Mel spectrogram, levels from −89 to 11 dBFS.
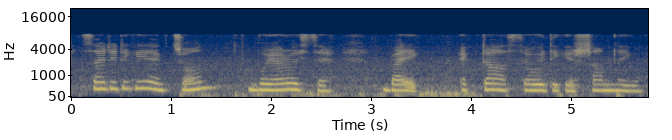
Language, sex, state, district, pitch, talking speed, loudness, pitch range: Bengali, female, Tripura, West Tripura, 250 Hz, 105 wpm, -14 LUFS, 220-270 Hz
